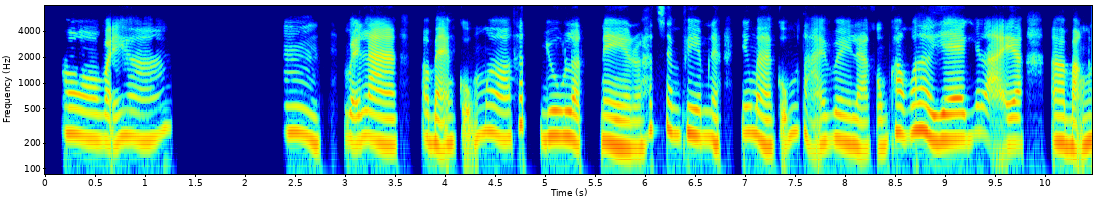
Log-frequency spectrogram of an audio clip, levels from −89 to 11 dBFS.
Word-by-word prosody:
Ồ, 245 -4 0
vậy 210 0 0
hả? 225 0 -3 1.2
Ừm. 265 -5 -2 0.3
Vậy 210 -1 0
là, 205 -4 +4 0.2
ờ, 225 - -3
bạn 195 0 +1
cũng, 250 +6 -5
ơ, 235 -4 0
thích 330 - -1
du 240 +1 +2
lịch 225 -4 +3 0.2
nè, 190 -4 +3
rồi 175 0 -2
thích 290 0 -6
xem 275 -4 -2
phim 245 -2 +1
nè, 205 - +1 0.2
nhưng 265 0 -3
mà 205 -7 +2
cũng 260 +7 -5
tại 200 -6 -3
vì 210 -2 0
là 175 -3 0
cũng 180 +1 -4
không 260 +3 0
có 275 - +2
thời 260 -7 +5
gian 220 0 +5
với 270 - -6
lại, 195 -5 +1
ờ, 200 - +2 0.3
ờ, 205 -1 +2
bận 185 +2 +2
225 Hz, 200 wpm, -21 LUFS, 200-250 Hz, 1.2 s, thời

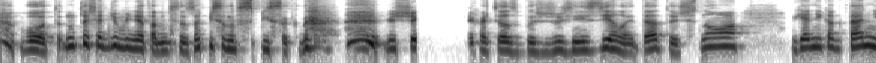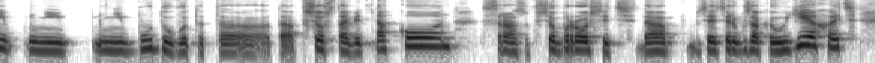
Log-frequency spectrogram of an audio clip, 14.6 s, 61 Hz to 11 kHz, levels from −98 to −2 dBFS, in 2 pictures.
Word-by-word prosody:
вот. 180 -2 +2
Ну, 250 - +2
то 300 - +2
есть 285 -2 0
одни 260 0 +2
у - - +1
меня 210 -3 +3
там, 165 - +1
не - - -2
знаю, 170 0 -3
записаны 220 0 0
в 195 - -3
список, 195 - -1
да, - - +2 0.6
вещей, 205 - +2 0.4
которые - - -6
хотелось 175 -1 0
бы 165 +3 -3
в - - -9
жизни 175 +2 -2
сделать, 180 -4 +2
да, 195 +3 +5
то 170 - -6
есть. 150 +8 -8
Но 245 +2 +1 0.5
я 220 +4 +2
никогда 230 -1 +2
ни 250 -6 +2
ни 170 -2 -1 0.2
не 175 -1 -3
буду 190 +2 -2
вот 160 +1 -5
это, 145 -2 -6
да, - - -3
всё 205 - +2
ставить 165 -5 -2
на 195 - +2
кон, 245 +4 +3 0.2
сразу 165 -4 -4
всё 190 - -1
бросить, 185 - 0
да, 165 0 -1
взять 170 +1 -3
рюкзак 180 0 +1
и - - +2
уехать. 230 +5 +3
185 Hz, 190 wpm, -22 LUFS, 170-225 Hz, 0.6 s, да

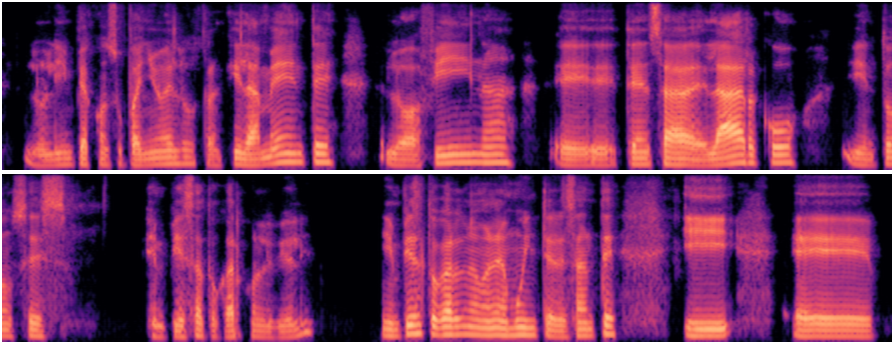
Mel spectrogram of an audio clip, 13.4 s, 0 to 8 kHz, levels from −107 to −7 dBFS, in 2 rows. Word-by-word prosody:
lo 90 - -9
limpia 105 +3 -4
con - - -8
su - - -8
pañuelo 115 +4 -2
tranquilamente, 125 - 0 0.3
lo 100 -2 -2
afina, 140 +5 -1 0.3
eh 95 -1 -2
eh, - - -11
tensa 110 -2 +4
el 95 +3 +1
arco 140 +2 +5 0.3
y 105 - -6
entonces 110 +2 -3 0.6
empieza - - -2
a - - -14
tocar - - -3
con 105 -2 -9
el 95 - -9
violín, 105 - -8 0.5
y 120 - -2
empieza 155 +8 +3
a - - -12
tocar 140 -1 +5
de 140 - 0
una 140 -1 0
manera 130 0 +3
muy 135 +1 +2
interesante. 120 +4 0 0.5
Y, 115 -1 +4 0.4
eh, 110 -1 +3
115 Hz, 145 wpm, -24 LUFS, 105-135 Hz, 0.6 s, arco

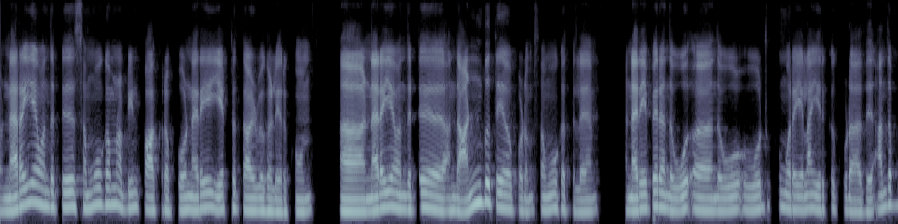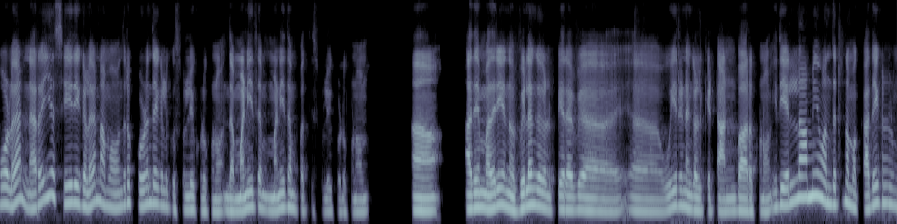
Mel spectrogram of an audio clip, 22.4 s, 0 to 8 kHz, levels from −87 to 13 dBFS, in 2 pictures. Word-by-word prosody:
நெறைய 170 +10 +4
வந்துட்டு 155 -1 -1 0.2
சமூகம் 180 +4 0
அப்பிடீன்னு 150 +2 -3
பாக்குறப்போ 125 0 -2
நெறைய 145 +4 +1 0.2
ஏற்றத்தாழ்வுகள் 125 -3 -1
இருக்கும். 115 +1 -4 0.5
அ, - - +6 0.3
நெறைய 145 +5 +4
வந்துட்டு 135 +2 -1 0.3
அந்த 125 0 -1
அன்பு 200 +8 +3
தேவைப்படும், 130 -4 -1
சமூகத்துல. 130 -3 -4 0.6
நெறைய 140 +3 +4
பேர் 160 -1 +3
அந்த 125 -3 0
ஒ - - +3 0.2
அ, - - +3 0.2
அந்த 120 0 -1 0.2
ஒ - - 0 0.3
ஒதுக்குமுறை 145 -2 -4
எல்லாம் 140 +1 -1
இருக்கக்கூடாது, 125 -4 -5
அந்த 160 +6 -1
போல 185 -2 +2 0.2
நெறைய 215 - +1
செய்திகள 190 -4 +1
நம்ம 160 -5 -1
வந்துட்டு 195 +5 -4
குழந்தைகளுக்கு 170 -6 -2
சொல்லிக் 130 -1 -3
குடுக்கணும். 115 0 -5
இந்த 120 -1 +1
மனிதம், 150 -1 0
மனிதம் 150 0 -1
பத்தி 125 -1 -12
சொல்லிக் 115 -1 -11
குடுக்கணும். 115 +1 -8 0.6
ஆ, - - +5 0.6
அதேமாதிரியே 155 +3 +4
இந்த 135 -4 +3
விலங்குகள் 155 -5 +3
பேர 135 0 +2
வெ 130 - +2 0.7
அ - - -1 0.4
உயிரினங்கள் 145 -6 0
கிட்ட 120 +1 -8
அன்பா 120 +1 +1
இருக்கணும். 120 +1 -4
இது 180 - -1
எல்லாமே 255 +4 +5
வந்துட்டு 190 +1 -1
நம்ம 155 -4 -1
கதைகள் 185 +2 -1
140 Hz, 150 wpm, -24 LUFS, 125-165 Hz, 0.7 s, அ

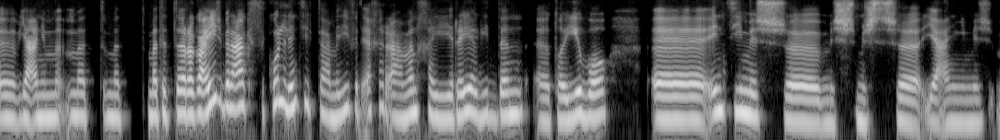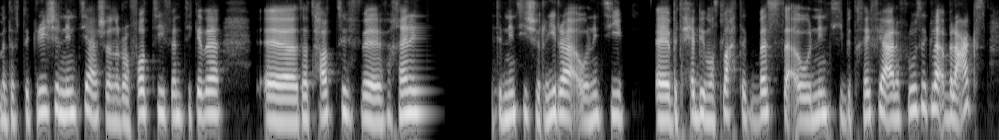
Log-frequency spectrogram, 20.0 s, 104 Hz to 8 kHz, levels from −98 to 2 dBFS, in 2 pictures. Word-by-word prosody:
يعني 205 +1 -1
ما 210 0 -1
ما 220 0 -3
ت 215 0 -20
ما 210 -1 -2
ت 200 - -12 0.2
ما 220 - +1
تتراجعيش 235 - +2
بالعكس 290 -3 +1
كل 320 +6 -1
اللي 275 -3 +4
أنتِ 315 +1 -4
بتعمليه 235 -3 -2
في - - -27
الآخِر 260 +1 -9
أعمال 215 +3 0
خيريّة 220 +1 0
جدًا 225 +2 -1
آآ، 190 -2 -6
طيّبة، 210 +4 +1 0.5
آآ 200 0 +2
أنتِ 255 +1 +1
مش 220 -4 +1 0.4
مش 175 +2 -4
مش 180 +2 -4 0.3
يعني 180 -1 -5
مش 180 +1 -8
ما 195 - -4
تفتكريش 225 +6 -2
إن 230 -2 +5
أنتِ 235 +2 +2
عشان 205 -5 -1
رفضتِ 235 +7 -1
فأنتِ 220 -1 -2
كده 230 +1 +2 0.4
آآ، 185 -2 +7
هتتحطّي 215 +4 -1
في 200 -3 +2
في 210 - -9
خانة 240 +3 +4 0.7
إن 210 0 +2
أنتِ 235 +2 0
شريرة 220 +1 +2
أو - - -1
إن 195 - -1
أنتِ 215 0 -3 0.5
آآ، 200 0 +9
بتحبّي 220 +1 -1
مصلحتِك 215 +2 -3
بس 230 +4 -1
أو 190 +1 -1
إن 200 - -1
أنتِ 230 0 -1
بتخافي 215 +2 -4
على 205 +1 +4
فلوسِك 265 +5 -2
لأ 270 - +4
بالعكس، - - 0
220 Hz, 175 wpm, -20 LUFS, 200-235 Hz, 0.7 s, آآ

